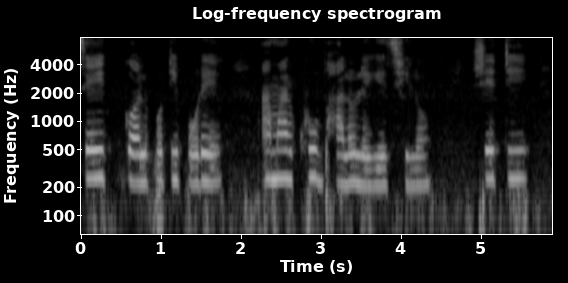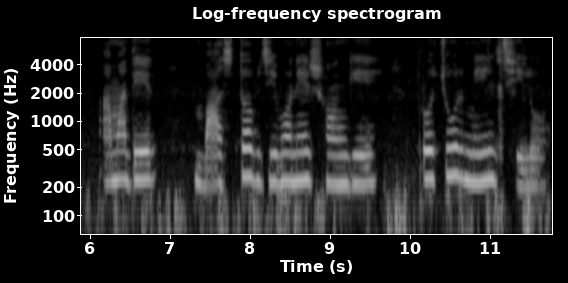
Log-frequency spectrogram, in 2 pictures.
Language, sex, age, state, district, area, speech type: Bengali, female, 60+, West Bengal, Purba Medinipur, rural, spontaneous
